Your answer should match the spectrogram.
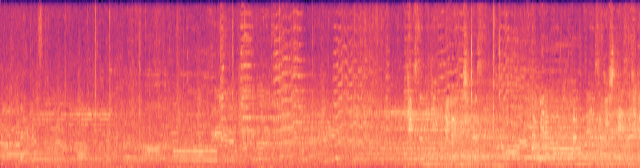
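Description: Ballpark crowd sound: many voices talking over music playing in the stadium, growing louder about eight seconds in.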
